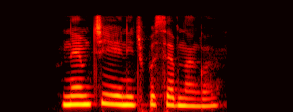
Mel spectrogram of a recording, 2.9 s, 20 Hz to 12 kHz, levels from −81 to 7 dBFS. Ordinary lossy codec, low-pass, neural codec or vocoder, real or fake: none; 7.2 kHz; none; real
